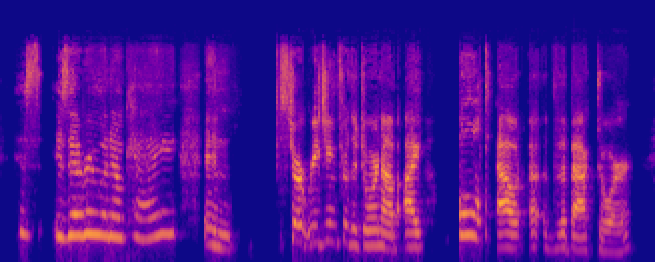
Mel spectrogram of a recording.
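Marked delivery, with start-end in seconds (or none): 0.2-1.8 very high, squeaky, shrill scared voice. Retelling backing away at eighteen, speaker quotes their younger self in a very high-pitched voice. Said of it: "in the most high-pitched voice said".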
